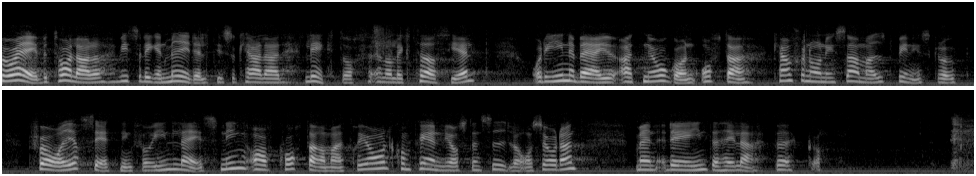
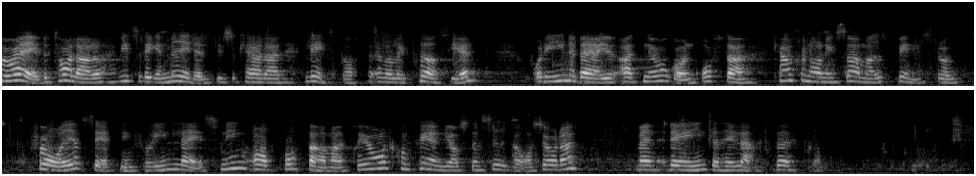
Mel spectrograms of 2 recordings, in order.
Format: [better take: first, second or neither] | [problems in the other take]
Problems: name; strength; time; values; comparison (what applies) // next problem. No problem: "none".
first | noise reduction (neural separator model SepFormer DNS4)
